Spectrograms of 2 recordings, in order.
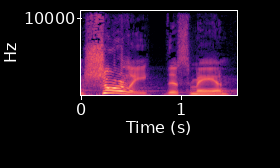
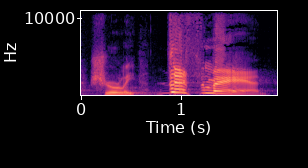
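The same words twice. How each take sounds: First: Surely leaned on, rising; stress on surely. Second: "this" punched high and loud, falling; stress on THIS. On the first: Preacher demonstrating a wrong emphasis on surely. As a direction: lean into "surely" with a lift. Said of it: "I don't think the emphasis was on". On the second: Preacher showing the right emphasis, hitting "this". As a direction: shout the word "this" in "surely this man". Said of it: "I think the emphasis is on". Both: Shown as a demonstration.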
